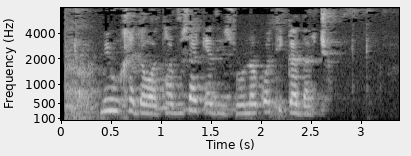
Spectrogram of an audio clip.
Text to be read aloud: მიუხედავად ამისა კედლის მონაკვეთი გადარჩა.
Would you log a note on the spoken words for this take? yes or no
no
